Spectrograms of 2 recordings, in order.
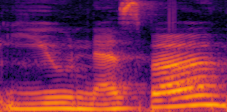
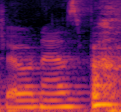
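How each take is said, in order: First: The name is said with a Norwegian pronunciation. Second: The name is said with an anglicized pronunciation. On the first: This is the original pronunciation. The speaker calls it right. "according to the pronunciation that we looked at, it's actually" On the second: This is how locals usually say it. The speaker calls it wrong. "people over here call"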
